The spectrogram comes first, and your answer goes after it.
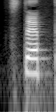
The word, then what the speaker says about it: stepped: 자, 방금 전에도 말했다시피 PED는 살짝 T 발음. stepped out.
